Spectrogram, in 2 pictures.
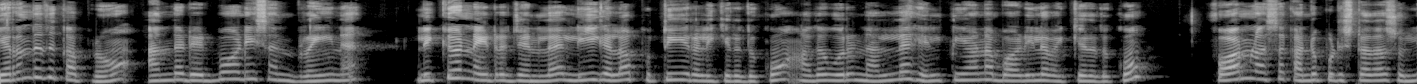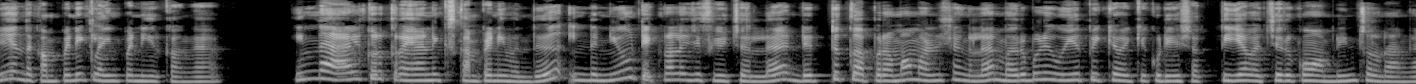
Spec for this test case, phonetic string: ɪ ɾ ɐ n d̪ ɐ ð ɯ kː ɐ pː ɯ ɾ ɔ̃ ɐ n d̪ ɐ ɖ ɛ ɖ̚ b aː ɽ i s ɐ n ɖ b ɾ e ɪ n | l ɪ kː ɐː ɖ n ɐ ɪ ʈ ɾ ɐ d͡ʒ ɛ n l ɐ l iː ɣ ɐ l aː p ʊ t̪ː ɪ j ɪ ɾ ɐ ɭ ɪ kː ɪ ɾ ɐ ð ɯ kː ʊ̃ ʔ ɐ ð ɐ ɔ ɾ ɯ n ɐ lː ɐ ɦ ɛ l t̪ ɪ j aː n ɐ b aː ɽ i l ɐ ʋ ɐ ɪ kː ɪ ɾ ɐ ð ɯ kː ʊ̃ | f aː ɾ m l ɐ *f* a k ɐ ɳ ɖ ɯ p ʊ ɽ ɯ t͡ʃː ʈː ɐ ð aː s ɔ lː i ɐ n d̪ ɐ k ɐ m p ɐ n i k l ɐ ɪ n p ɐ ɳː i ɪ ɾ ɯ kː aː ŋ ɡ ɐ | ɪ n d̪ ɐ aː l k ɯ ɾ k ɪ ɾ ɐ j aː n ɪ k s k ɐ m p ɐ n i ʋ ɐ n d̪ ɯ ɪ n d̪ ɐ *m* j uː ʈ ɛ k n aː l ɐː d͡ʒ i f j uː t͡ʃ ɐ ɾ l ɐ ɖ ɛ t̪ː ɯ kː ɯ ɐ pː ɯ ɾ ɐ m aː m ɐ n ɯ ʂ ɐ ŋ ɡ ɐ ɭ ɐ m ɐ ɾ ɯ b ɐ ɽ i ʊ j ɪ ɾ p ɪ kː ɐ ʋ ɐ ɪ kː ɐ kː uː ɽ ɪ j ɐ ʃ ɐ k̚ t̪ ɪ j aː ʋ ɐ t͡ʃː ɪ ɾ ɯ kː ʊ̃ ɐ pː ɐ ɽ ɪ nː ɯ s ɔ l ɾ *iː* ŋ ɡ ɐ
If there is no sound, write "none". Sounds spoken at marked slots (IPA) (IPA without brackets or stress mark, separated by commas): s, n, aː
